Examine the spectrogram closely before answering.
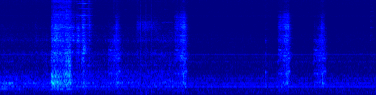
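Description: Short video game menu sounds play from a television speaker.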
